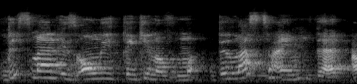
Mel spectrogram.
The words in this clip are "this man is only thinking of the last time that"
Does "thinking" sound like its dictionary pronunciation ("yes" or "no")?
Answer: yes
